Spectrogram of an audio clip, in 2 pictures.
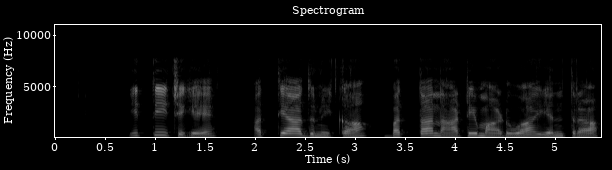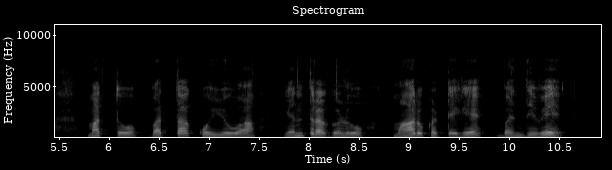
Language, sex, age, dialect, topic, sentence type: Kannada, female, 46-50, Mysore Kannada, agriculture, statement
